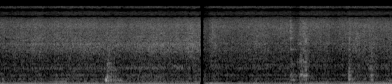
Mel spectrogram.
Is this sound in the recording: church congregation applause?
no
